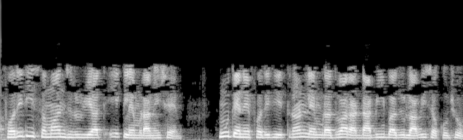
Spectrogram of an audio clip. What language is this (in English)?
Gujarati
